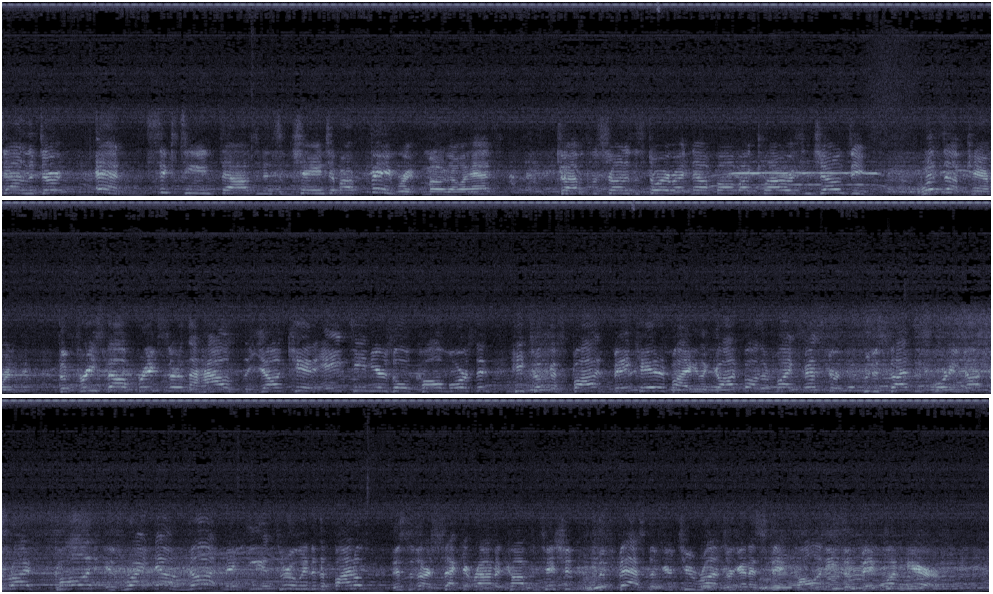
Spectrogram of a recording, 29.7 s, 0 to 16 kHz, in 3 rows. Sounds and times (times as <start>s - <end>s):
Speech: 0.0s - 29.3s.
